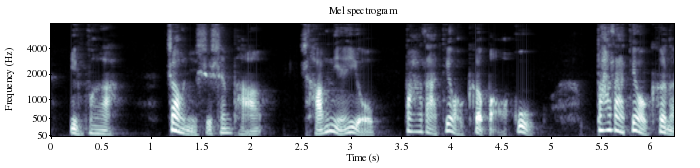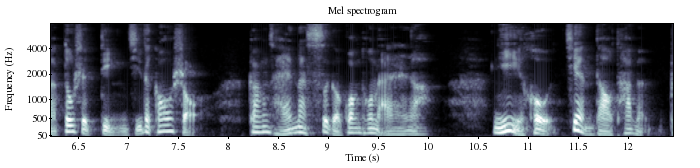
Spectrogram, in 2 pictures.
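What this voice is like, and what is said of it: Whispered, hushed voice. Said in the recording (Chinese): “小声的介绍的说”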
